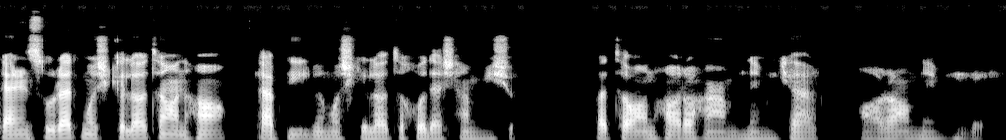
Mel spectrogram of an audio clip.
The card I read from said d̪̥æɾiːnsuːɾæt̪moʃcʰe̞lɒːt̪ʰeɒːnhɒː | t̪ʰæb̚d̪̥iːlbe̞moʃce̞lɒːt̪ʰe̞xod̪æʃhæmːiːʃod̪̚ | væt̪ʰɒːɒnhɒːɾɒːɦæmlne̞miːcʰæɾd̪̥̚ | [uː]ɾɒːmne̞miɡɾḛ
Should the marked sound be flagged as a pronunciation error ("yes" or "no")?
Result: yes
